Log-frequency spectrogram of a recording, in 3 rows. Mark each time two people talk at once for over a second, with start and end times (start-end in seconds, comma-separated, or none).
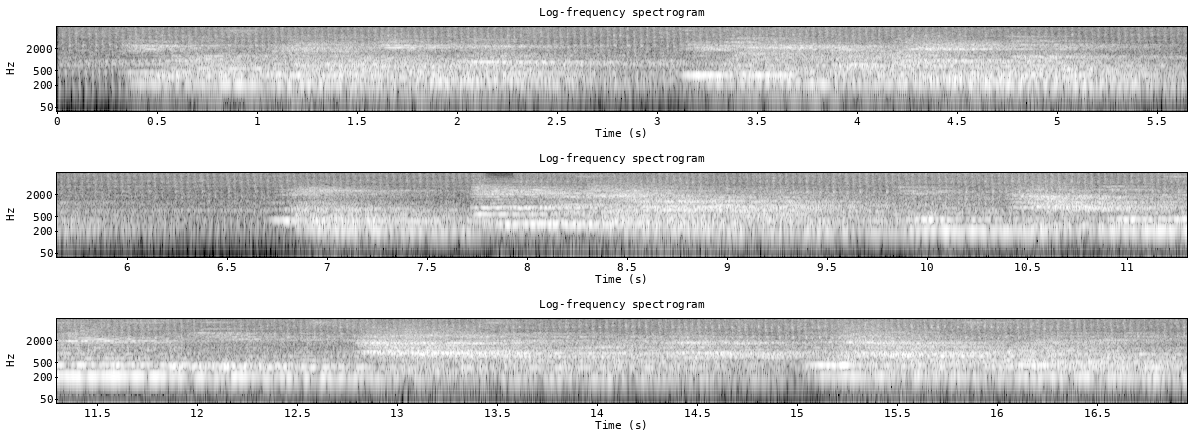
none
